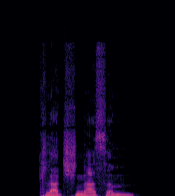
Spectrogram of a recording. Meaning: strong dative masculine/neuter singular of klatschnass
- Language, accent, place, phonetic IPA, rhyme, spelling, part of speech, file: German, Germany, Berlin, [ˌklat͡ʃˈnasm̩], -asm̩, klatschnassem, adjective, De-klatschnassem.ogg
